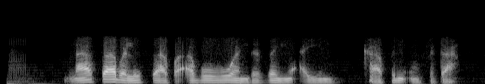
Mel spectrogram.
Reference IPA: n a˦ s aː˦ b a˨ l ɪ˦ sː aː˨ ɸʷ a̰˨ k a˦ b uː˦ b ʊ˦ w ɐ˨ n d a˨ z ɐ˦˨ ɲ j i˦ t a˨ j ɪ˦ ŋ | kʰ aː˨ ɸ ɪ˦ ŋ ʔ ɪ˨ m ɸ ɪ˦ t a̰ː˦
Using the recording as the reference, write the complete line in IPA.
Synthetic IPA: n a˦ s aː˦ b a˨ l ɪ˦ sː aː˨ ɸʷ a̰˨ ʔ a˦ b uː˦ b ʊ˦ w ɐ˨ n d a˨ z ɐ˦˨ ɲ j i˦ ʔ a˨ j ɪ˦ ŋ | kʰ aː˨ ɸ ɪ˦ ŋ ʔ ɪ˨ m ɸ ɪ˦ t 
